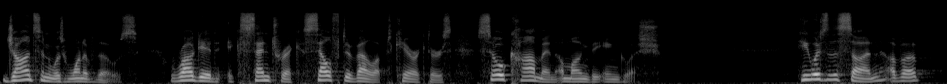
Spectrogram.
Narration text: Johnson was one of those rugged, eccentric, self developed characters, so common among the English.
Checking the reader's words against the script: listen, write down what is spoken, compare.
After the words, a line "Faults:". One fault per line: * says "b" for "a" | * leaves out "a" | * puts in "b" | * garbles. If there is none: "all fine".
Johnson was one of those rugged, eccentric, self developed characters, so common among the English. He was the son of a
Faults:
* puts in "He was the son of a"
